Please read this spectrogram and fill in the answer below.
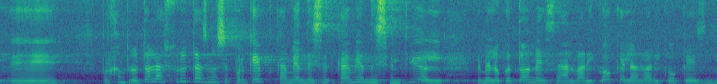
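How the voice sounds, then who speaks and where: A woman at a medium pitch talks at a fairly quick pace, her pitch varying in an ordinary way, while noticeable background noise runs behind her. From Rif, Morocco (raised in Catalonia). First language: Berber (Riffian) (speaking Spanish). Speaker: novelist. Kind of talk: panel conversation. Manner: halting.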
